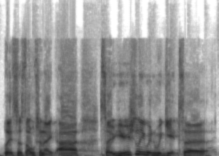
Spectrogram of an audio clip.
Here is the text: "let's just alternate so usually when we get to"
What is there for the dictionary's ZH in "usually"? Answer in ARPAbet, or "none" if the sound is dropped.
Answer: ZH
